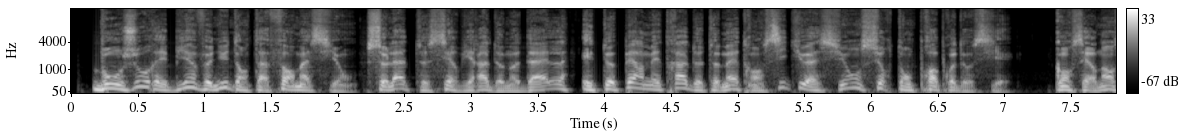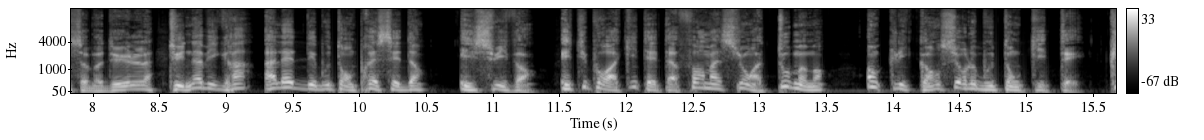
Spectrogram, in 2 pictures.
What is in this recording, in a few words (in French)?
e-learning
